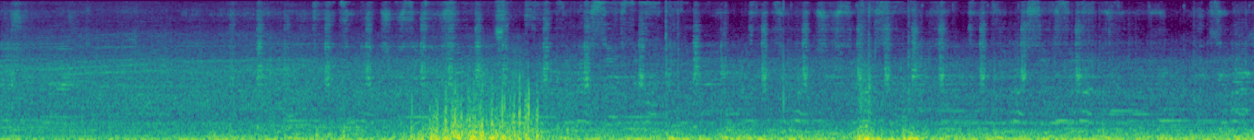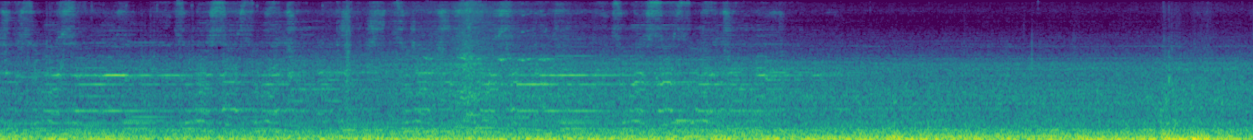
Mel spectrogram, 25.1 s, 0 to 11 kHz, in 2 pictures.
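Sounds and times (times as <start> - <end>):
music playing: 0.0 - 21.3
car engine and road noise: 0.0 - 25.0.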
